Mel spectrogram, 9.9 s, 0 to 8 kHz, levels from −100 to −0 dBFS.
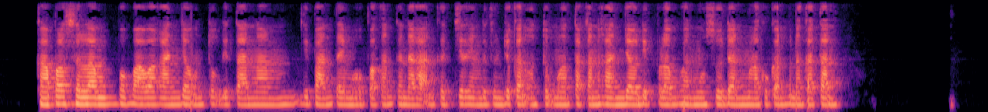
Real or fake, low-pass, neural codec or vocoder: real; 7.2 kHz; none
